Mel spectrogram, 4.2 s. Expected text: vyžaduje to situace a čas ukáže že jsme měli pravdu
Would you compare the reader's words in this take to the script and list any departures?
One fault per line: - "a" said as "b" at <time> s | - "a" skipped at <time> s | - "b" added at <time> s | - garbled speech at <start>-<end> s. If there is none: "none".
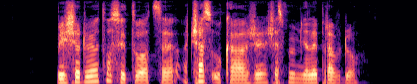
none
